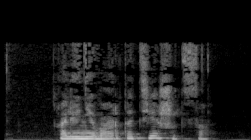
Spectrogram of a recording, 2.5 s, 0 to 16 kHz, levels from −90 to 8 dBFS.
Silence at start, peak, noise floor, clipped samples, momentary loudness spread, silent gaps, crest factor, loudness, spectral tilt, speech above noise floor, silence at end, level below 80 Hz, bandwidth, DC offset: 0.6 s; -8 dBFS; -58 dBFS; under 0.1%; 19 LU; none; 16 dB; -22 LUFS; -6 dB/octave; 37 dB; 0.45 s; -58 dBFS; 11.5 kHz; under 0.1%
